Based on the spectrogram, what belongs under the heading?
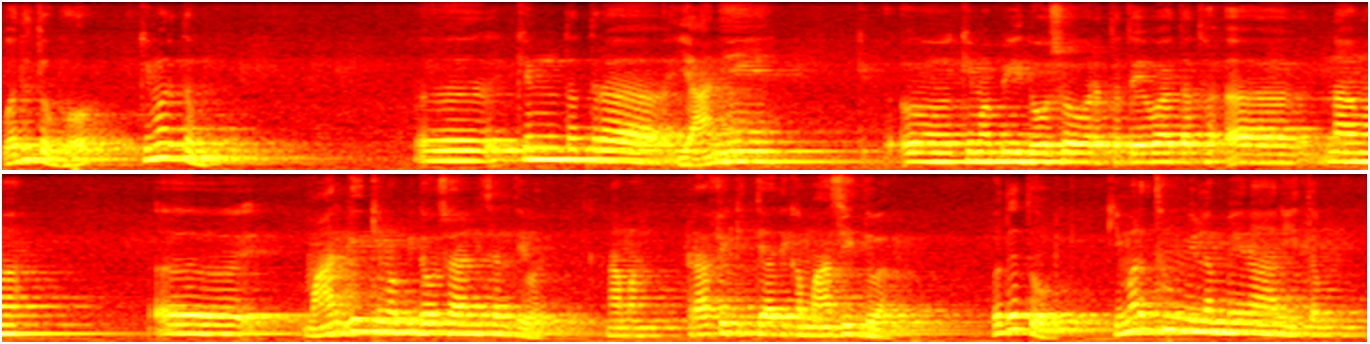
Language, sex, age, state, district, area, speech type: Sanskrit, male, 18-30, Karnataka, Raichur, urban, spontaneous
